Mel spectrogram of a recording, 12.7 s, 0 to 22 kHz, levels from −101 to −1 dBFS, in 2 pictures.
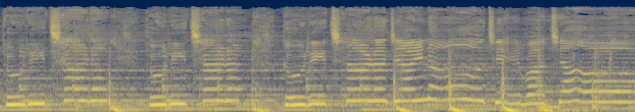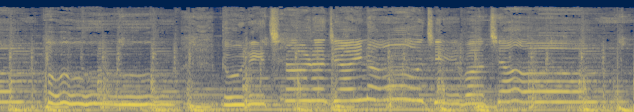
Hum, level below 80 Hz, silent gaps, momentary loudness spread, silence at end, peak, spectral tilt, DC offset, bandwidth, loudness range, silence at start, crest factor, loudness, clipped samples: none; -28 dBFS; none; 5 LU; 0 s; -2 dBFS; -4 dB/octave; under 0.1%; 17 kHz; 2 LU; 0 s; 12 dB; -15 LUFS; under 0.1%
